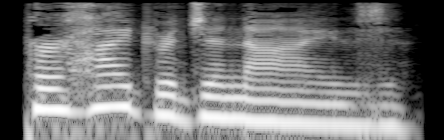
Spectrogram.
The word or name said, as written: perhydrogenize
